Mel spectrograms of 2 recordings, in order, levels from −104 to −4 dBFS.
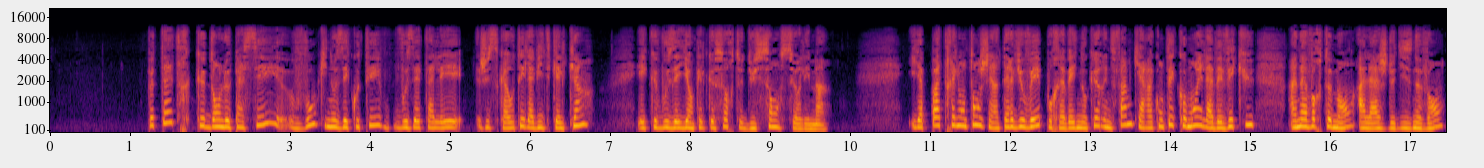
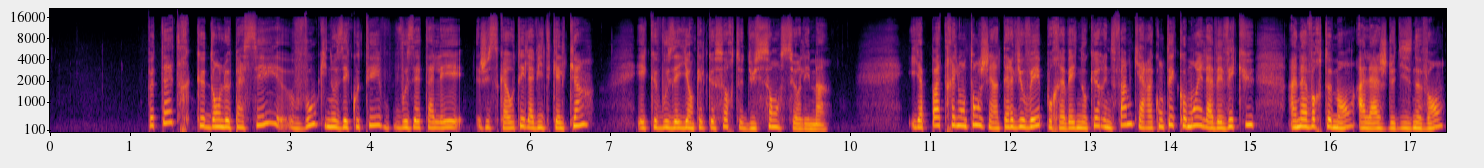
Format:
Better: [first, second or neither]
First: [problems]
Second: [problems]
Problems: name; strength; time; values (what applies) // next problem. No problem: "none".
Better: second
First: garbled, watery; badly; nothing above 10.5 kHz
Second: none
